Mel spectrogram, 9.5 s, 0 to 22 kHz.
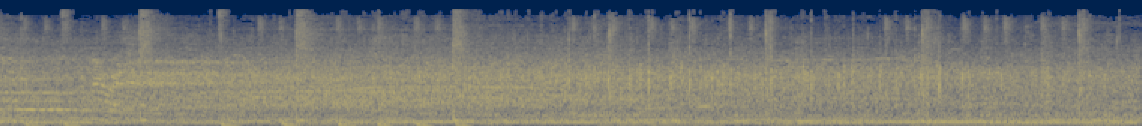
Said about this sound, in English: And this one's from 2018. It's now T-Mobile Park, but it was Safeco Field. It's where the Mariners play. It is an awesome ballpark, and it was just listen to the crowd as the Mariners are being introduced.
